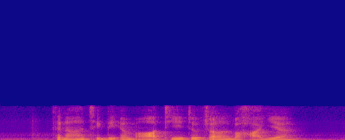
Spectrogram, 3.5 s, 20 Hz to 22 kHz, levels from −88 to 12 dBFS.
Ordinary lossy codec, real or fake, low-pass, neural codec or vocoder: MP3, 48 kbps; fake; 5.4 kHz; codec, 24 kHz, 0.5 kbps, DualCodec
